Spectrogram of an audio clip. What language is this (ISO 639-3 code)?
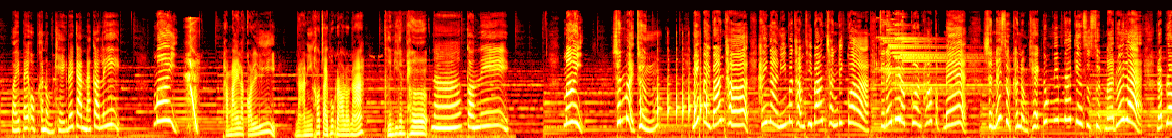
tha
